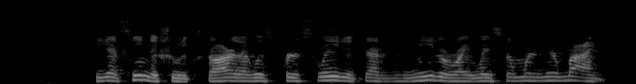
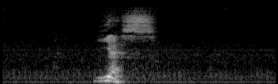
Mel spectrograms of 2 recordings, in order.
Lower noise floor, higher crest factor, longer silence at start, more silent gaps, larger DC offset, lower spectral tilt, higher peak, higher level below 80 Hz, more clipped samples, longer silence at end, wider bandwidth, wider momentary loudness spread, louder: first, -73 dBFS vs -54 dBFS; second, 18 dB vs 26 dB; about the same, 0.95 s vs 0.95 s; neither; neither; first, -6.5 dB/octave vs -3.5 dB/octave; second, -22 dBFS vs -2 dBFS; second, -78 dBFS vs -60 dBFS; neither; second, 0.3 s vs 1.25 s; second, 12 kHz vs 16 kHz; second, 9 LU vs 22 LU; second, -40 LUFS vs -21 LUFS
